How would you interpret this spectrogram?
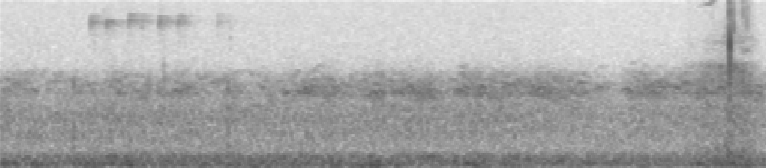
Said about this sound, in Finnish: ja just tällä hetkellä mä kuulen jonkun ihan järjettömän ison, onko toi sorsaparvi vai hanhiparvi vai joku. Onkohan ne tekemässä lähtöä tuolta lähipellolta?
